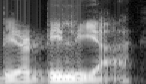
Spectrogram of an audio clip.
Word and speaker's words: Birbiglia: and I almost have changed the pronunciation in my life to beila because I it's in good conscience you can't go to Rome and hear this beautiful language and then look at this hard G and go bbia there's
